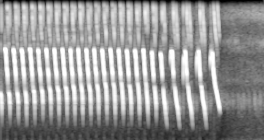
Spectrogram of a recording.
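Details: Canary singing a long-duration song used as a lure for other canaries: a fast even trill of about twenty high, descending notes lasting two seconds, then stopping abruptly.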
